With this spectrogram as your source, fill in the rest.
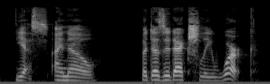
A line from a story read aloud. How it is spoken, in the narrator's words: made her voice polite and firm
